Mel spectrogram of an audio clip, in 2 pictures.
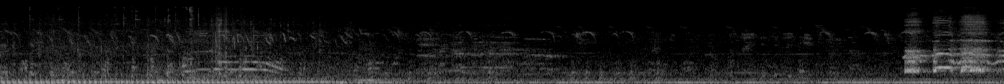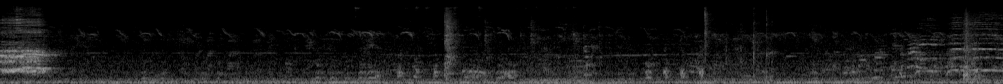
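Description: A rooster crows once, loud, for about a second and a half about halfway through. Softer chicken clucks come and go around it.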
